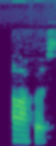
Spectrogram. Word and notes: Arbus: English

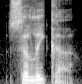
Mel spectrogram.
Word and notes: Seleka: from C.A.R.

